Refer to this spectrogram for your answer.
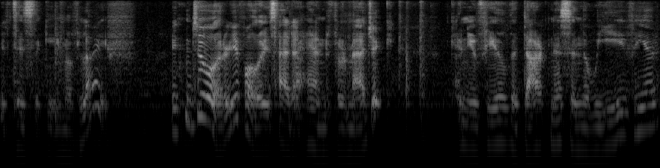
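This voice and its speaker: Putting on a character voice at medium pitch, a man cackles at a fairly slow pace over clear background noise. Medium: actual play. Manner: cryptic, cackling.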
